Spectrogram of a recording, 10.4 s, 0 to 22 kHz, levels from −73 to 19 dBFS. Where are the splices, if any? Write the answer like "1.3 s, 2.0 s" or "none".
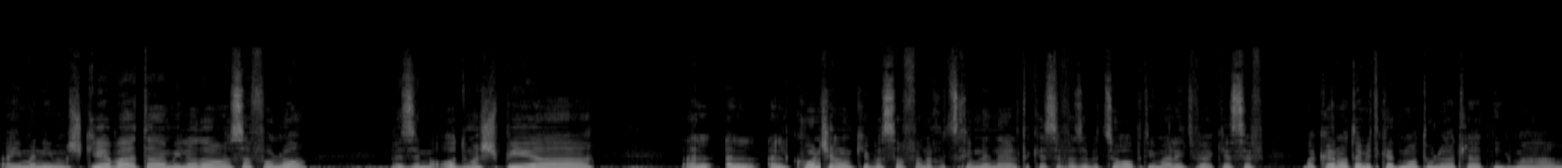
5.5 s, 8.5 s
